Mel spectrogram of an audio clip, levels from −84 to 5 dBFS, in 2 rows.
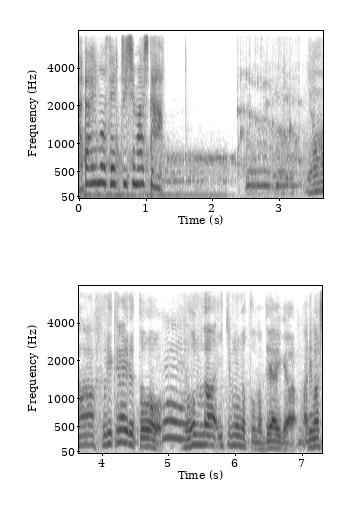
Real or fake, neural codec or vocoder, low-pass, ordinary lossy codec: fake; codec, 16 kHz, 2 kbps, FreqCodec, smaller model; 7.2 kHz; none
